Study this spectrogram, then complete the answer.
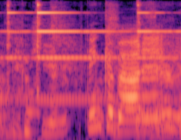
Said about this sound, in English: It's funny to hear so many bells ringing, but everyone does this. On average, people in Wegner's original study ended up ringing the bell about once per minute.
